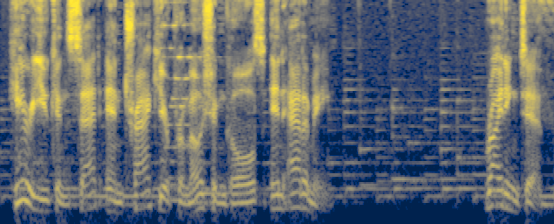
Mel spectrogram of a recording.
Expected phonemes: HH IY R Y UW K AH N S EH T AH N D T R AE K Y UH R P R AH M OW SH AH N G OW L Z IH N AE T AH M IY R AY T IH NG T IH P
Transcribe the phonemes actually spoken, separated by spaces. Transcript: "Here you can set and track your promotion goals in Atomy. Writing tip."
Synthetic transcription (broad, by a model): HH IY R Y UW K AH N S EH T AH N T R AE K Y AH R P R AH M OW SH AH N G OW L Z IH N AE T AH M IY R AY T IH NG T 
